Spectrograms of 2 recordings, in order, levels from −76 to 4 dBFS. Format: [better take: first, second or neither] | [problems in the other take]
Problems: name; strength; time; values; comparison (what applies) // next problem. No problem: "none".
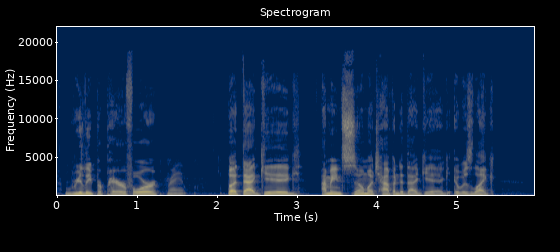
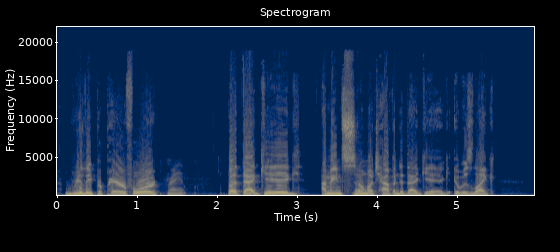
first | distortion; heavy; 11% of the sound clipped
